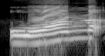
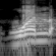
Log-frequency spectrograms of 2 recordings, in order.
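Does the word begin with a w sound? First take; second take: no; yes. First: The word begins without a w sound. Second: The word begins with a w sound. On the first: The speaker calls it wrong. "वन असं आपण करत नाही" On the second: The speaker calls it right. "वन असं करतो, व हा उच्चार पुढे येतो"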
